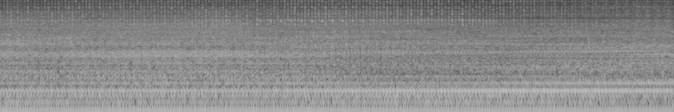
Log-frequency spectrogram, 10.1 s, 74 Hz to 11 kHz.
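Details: Audi A6 4G idling after passenger-side exhaust camshaft replacement: steady idle with even fine valvetrain patter, no sharp clicking; former knocking is gone, engine running normally.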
